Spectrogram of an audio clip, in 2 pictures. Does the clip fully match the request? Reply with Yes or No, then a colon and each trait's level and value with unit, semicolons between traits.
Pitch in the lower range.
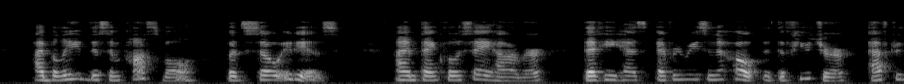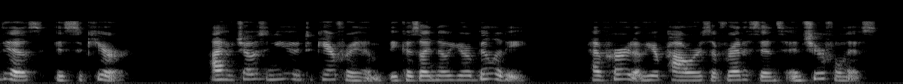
No: high, 200 Hz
